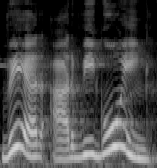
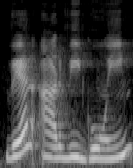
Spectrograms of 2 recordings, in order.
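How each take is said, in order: First: Slow, measured teaching pace; slow model repeat. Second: Said in the usual way. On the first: Shown as a demonstration. Teacher repeats the question for English learners, slowly.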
